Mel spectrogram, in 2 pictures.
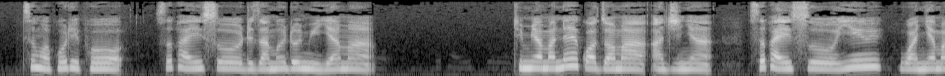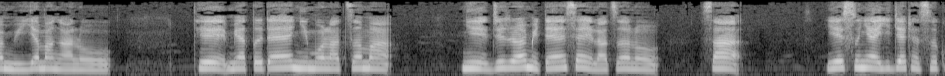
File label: good news lisu southern, drama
